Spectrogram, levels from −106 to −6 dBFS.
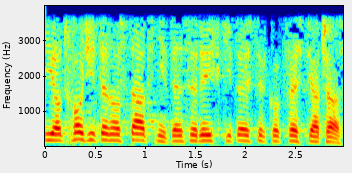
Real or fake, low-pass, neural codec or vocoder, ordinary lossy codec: real; 3.6 kHz; none; none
